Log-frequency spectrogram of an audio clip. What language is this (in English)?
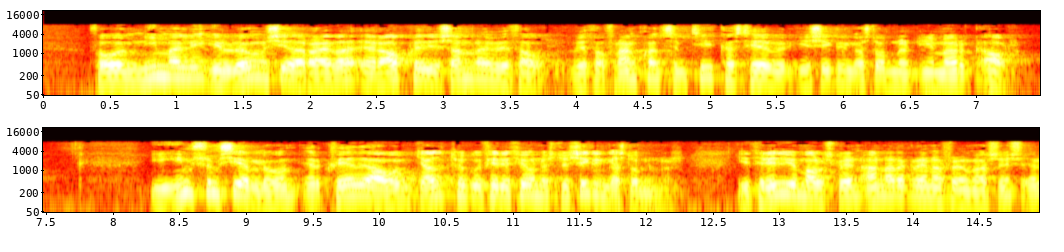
Icelandic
